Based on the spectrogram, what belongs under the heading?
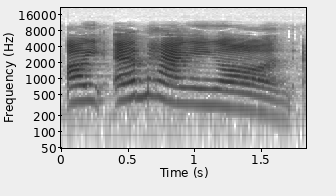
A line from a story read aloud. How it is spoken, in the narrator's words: Annabeth yelled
